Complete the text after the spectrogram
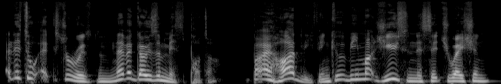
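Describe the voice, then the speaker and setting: A reader voicing a tiny elderly male wizard professor with a squeaky, fussy voice. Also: very animated, fast talker, no echo, studio quality. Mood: flustered.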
